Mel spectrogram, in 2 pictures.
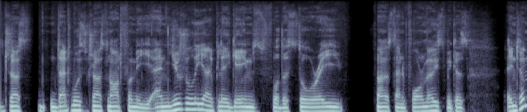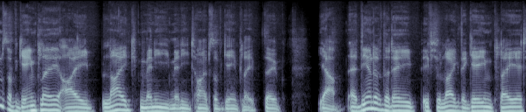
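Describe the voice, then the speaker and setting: A man hosting a livestream, chatting casually with viewers in a halting way, often chuckling. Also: on the low side, warm tone, no echo, studio quality. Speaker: livestream host. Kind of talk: casual chat with live stream viewers.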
